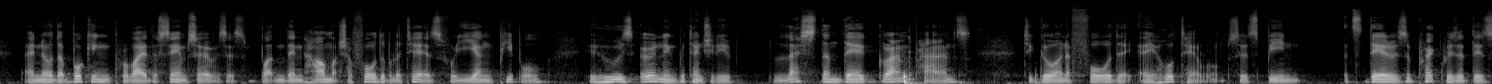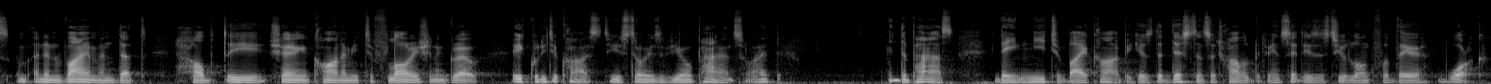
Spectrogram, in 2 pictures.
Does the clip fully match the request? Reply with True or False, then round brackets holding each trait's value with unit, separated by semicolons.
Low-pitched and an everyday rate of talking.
True (100 Hz; 170 wpm)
